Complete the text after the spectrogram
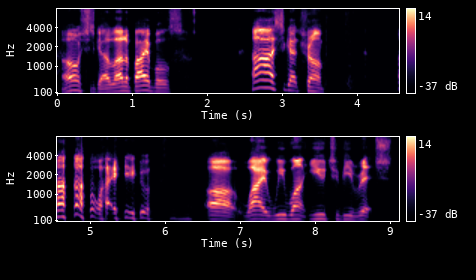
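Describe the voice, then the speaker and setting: Sarcastic man chatting, bright, dry sound. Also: on the high side, expressive, slow, long pauses, dry recording. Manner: sarcastic, mocking asides. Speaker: host. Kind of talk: casual chat with read-out web page and commentary.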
